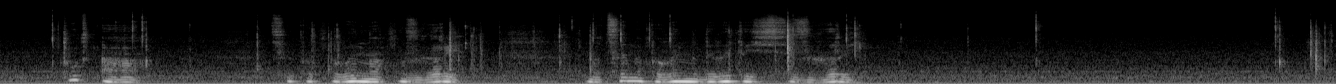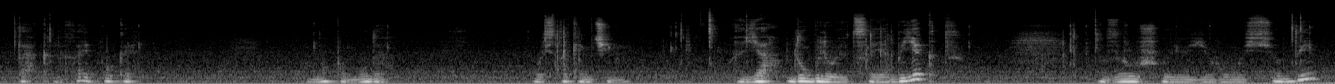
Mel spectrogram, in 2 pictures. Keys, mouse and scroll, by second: 1.6 click, 2.3-5.0 scroll up 2, 5.0 ctrl+l, 6.2 alt+middle click, 6.8 alt+middle click, 8.2-9.3 shift+middle drag, 9.3-10.7 scroll up 3, 10.7 click, 14.1-17.2 middle drag, 20.5-22.3 middle drag, 22.3 shift+d.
